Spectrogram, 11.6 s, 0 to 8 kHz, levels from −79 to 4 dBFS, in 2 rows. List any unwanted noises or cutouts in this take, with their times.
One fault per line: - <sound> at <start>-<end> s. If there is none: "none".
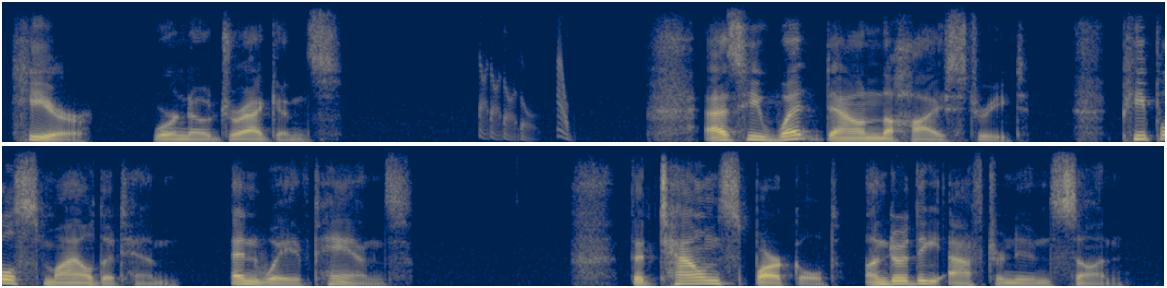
- chirp at 2.4-2.9 s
